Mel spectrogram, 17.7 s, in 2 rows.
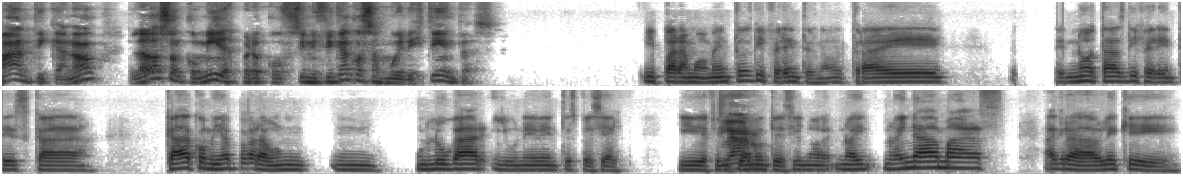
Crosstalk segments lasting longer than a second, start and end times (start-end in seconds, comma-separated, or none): none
